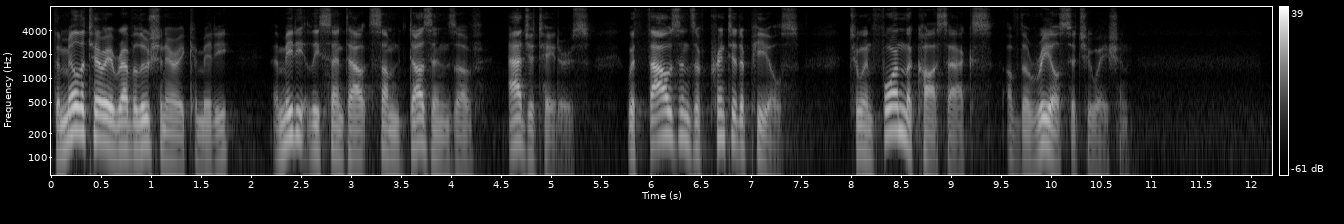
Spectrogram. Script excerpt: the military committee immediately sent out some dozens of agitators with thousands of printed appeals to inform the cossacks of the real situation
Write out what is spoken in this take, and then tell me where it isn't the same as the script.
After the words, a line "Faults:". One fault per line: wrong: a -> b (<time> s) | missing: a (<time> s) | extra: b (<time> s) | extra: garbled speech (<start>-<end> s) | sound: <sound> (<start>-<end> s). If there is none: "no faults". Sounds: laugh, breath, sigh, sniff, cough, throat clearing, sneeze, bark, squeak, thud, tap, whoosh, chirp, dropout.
the military revolutionary committee immediately sent out some dozens of agitators with thousands of printed appeals to inform the cossacks of the real situation
Faults:
extra: revolutionary (0.6 s)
